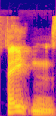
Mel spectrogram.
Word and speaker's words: thetan: And, these thetans, that's what they call them in Scientology, thetan. It's not a coincidence. It rhymes with Satan, but we don't have to go there today.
